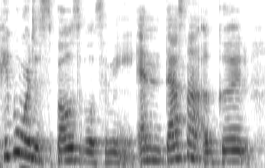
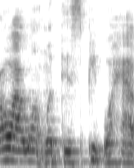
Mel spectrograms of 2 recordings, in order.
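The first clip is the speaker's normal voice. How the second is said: normal talking voice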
